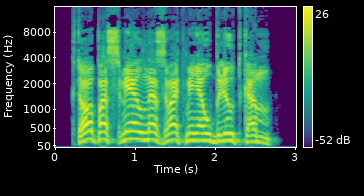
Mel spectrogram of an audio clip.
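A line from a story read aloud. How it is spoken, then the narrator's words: Roaring. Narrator (Russian): взревел Крастер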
